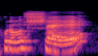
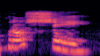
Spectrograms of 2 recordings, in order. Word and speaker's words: crochê: As pessoas ora pronunciam crochê com E aberto, ora pronunciam crochê com E fechado.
